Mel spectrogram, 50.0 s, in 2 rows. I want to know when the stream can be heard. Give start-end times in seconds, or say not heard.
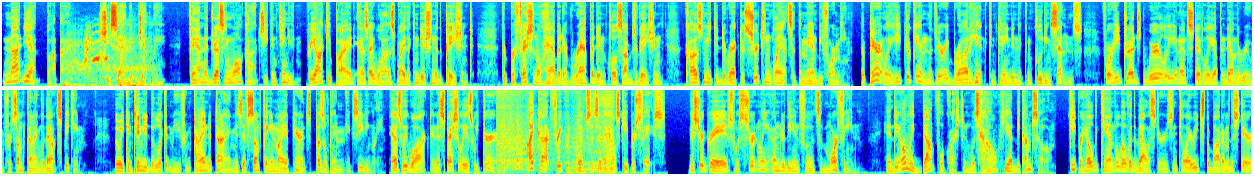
not heard.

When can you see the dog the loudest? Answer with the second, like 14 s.
2 s.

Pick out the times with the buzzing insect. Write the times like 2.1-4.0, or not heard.
34.9-37.2.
